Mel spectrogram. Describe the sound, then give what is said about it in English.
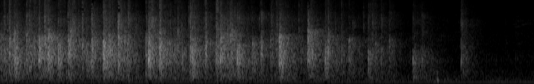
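An audience claps their hands in praise during a church service. Dense, lively clapping holds steady, then thins to a few scattered claps near the end. “Clap your hands and give Jesus praise.”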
